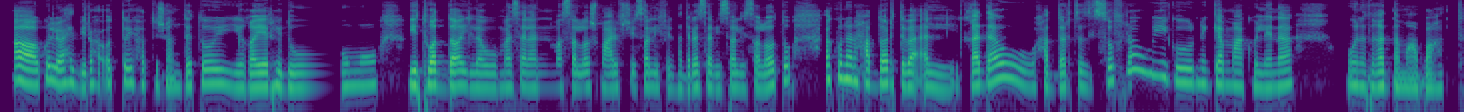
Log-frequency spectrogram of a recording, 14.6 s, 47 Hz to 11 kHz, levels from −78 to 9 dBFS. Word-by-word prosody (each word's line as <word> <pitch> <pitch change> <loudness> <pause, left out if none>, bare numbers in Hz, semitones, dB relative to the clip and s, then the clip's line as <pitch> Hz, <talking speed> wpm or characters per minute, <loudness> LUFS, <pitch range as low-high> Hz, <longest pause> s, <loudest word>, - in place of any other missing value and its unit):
آه، 200 -5 +9
كلّ 215 +2 +1
واحد 190 0 0
بيروح 170 +3 -3
أوضته 195 +1 -3
يحط 190 -3 -6
شنطته 170 +3 -1
يغيّر 160 -3 +2
هدومه، 155 +3 -6 0.3
يتوضّى 175 -1 +5
لو 155 -1 -3
مثلًا 160 0 -2 0.2
ما 160 - -4
صلّاش 160 0 -1
ما 150 - +2
عرِفش 155 +1 -2
يصلّي 160 +1 -2
في - - -13
المدرسة 155 +2 -1
بيصلّي 150 +1 -1
صلاته، 170 +8 0 0.4
أكون 240 +1 +2
أنا 230 -2 +4
حضّرت 190 -1 +2
بقى 165 0 +3
الغدا 170 +6 +2
وحضّرت 175 - -2
السُفرة، 210 - 0
وييجوا 260 - -1
نتجمّع 180 -2 +1
كلّنا 165 +2 -1 0.5
ونتغدى 170 - 0
مع 75 -1 -3
بعض. 75 0 -5
165 Hz, 140 wpm, -23 LUFS, 155-190 Hz, 0.5 s, آه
